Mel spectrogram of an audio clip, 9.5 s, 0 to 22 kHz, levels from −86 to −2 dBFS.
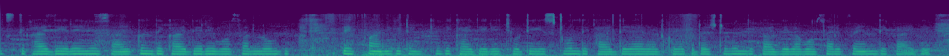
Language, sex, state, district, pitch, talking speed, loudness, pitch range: Hindi, female, Bihar, Gopalganj, 175 Hz, 245 wpm, -39 LUFS, 170-180 Hz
